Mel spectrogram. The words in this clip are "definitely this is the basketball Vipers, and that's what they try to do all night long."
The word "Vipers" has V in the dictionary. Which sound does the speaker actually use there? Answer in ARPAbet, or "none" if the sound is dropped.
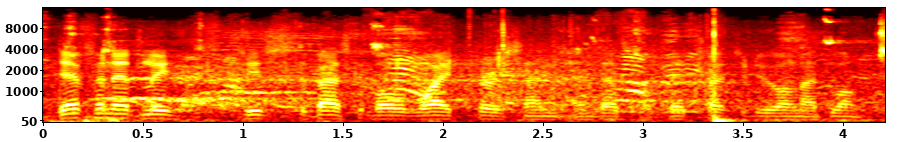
W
